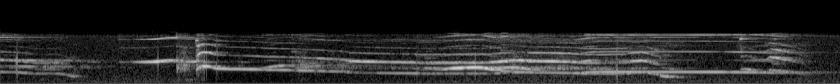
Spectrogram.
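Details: Dog howling along to guitar playing that agitates him; a drawn-out, steady howl gliding slowly downward with wavering tone, mixed with plucked guitar notes.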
